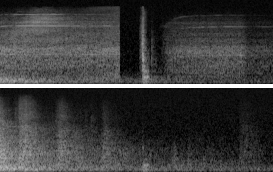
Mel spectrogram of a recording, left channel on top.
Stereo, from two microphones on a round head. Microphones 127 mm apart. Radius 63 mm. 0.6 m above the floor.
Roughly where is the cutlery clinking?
No cutlery clinking in this recording.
